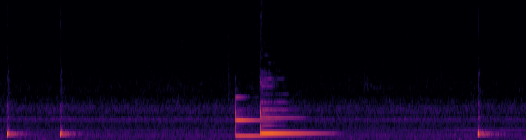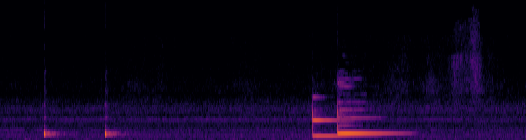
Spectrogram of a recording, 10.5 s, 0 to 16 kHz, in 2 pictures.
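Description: HOMSECUR H700 alarm panel's touchscreen beeping at each key press: two quick beeps at the start, three more in the middle, and twice a louder two-note ding-dong chime lasting about a second. The chimes fall where the Save key is pressed to store the delay setting.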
